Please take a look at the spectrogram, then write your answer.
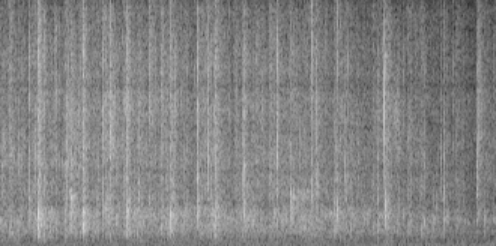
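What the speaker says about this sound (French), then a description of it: "Je vous demande de les applaudir, s'il vous plaît." Audience clapping at a school inauguration ceremony, in honor of an education fund director presented with flowers, moderate and somewhat distant, with a few sharper claps standing out over a low steady hum.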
